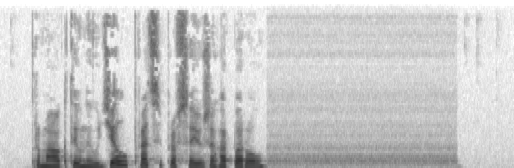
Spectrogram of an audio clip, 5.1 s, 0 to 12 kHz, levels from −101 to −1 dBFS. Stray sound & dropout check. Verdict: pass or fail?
pass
